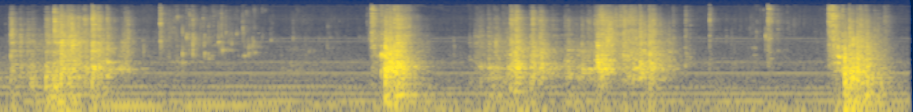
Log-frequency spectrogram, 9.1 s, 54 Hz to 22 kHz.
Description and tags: FOODTware dropping cutlery into water TAS H6
Recorded with a Zoom H6 and Stereo capsule. The sound of cutlery being dropped in to soapy water and being picked back up.
cutlery, fork, impact, knife, metal, owi, water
